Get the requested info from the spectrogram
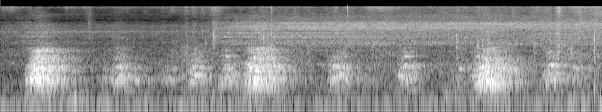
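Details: German Shepherd under a guard-dog test, barking during provocation: deep rough barks in loose bursts roughly every second, about six clear barks over a steady low hum.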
